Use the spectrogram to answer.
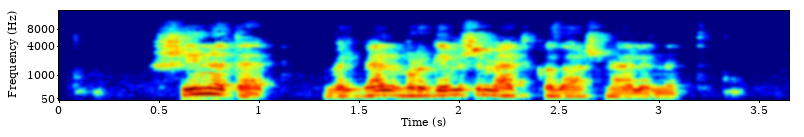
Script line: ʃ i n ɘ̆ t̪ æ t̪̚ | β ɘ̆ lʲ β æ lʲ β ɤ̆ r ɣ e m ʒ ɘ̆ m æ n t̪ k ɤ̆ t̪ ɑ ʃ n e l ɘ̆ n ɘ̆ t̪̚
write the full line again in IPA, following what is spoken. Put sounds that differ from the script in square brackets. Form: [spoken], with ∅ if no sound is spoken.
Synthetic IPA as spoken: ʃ i n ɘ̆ t̪ æ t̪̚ | β ɘ̆ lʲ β æ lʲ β ɤ̆ r ɣ e m ʒ ɘ̆ m æ [∅] t̪ k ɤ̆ [d̪] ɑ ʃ n [æ] l ɘ̆ n ɘ̆ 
